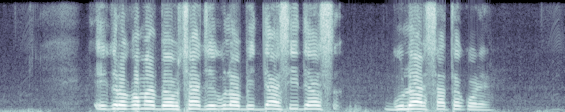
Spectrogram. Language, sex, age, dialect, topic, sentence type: Bengali, male, 18-24, Jharkhandi, banking, statement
